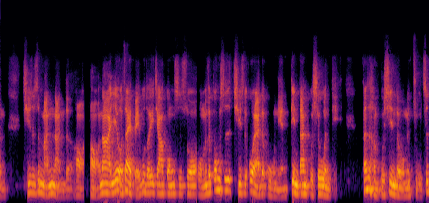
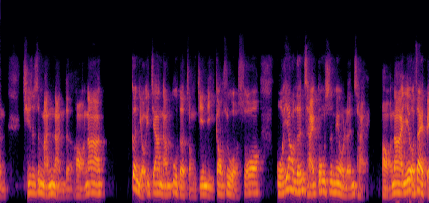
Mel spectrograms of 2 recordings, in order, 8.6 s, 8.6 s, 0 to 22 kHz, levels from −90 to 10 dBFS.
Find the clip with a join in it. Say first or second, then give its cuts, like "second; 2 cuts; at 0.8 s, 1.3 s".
first; 2 cuts; at 1.7 s, 3.9 s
